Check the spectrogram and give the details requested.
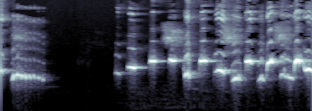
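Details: Lure song of a White-rumped shama for the afternoon, meant to set young shamas singing back: a low buzzy trill, a short gap, then a quick run of bright alternating whistles.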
